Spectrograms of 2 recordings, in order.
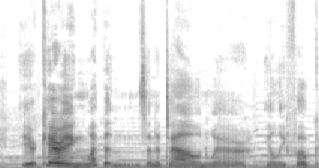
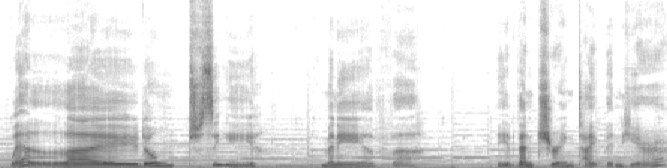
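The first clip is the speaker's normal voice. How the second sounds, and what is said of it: Very slow Southern drawl. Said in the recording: “with a very, very slow, obviously southern sort of accent”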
